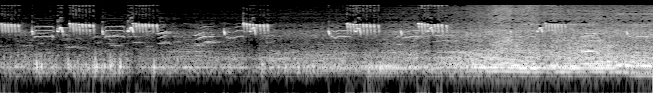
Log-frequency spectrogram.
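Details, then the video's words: Prinias, one caged and one wild, in a heated vocal fight, used as training audio: short high bursts of rapid buzzy stuttering notes come every half second or so, with a few thin chirps between, then a broad steady hiss from seven seconds. "PERTARUNGAN SENGIT BURUNG PRENJAK || kandang vs liar"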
